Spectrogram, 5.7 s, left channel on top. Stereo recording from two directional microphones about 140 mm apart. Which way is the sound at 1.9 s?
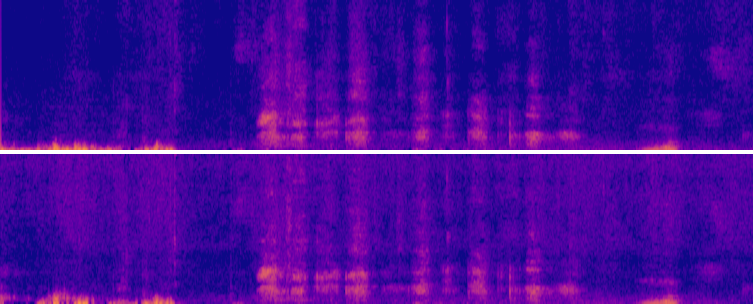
35° left (ahead or behind).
